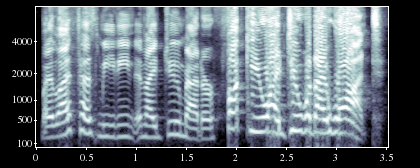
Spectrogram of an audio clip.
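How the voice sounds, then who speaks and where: A woman's voice: on the high side, expressive, normal speed, fairly bright tone. A woman hosting with casual, sarcastic commentary on a book she is reading. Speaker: video host.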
